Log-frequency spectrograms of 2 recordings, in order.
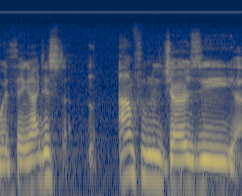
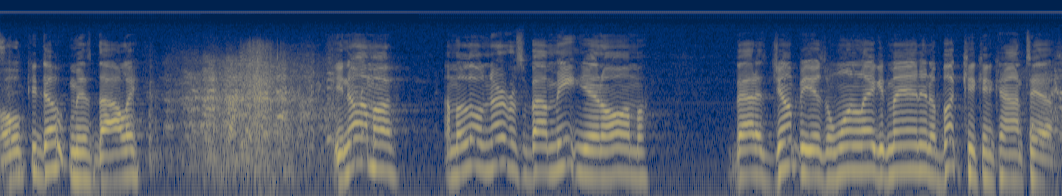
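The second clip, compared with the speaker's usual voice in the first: put-on cornball country accent; 4 semitones higher than usual. Nervous suitor rambling in a hokey country accent. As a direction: play the nervous bumpkin suitor. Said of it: "you're doing this cornball accent for".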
